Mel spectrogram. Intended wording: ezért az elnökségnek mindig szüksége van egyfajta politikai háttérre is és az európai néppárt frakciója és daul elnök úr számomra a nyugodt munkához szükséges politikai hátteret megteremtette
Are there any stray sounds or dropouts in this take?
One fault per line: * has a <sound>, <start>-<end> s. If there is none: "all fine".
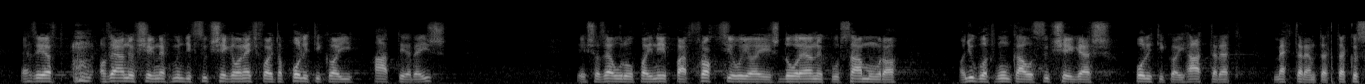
all fine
